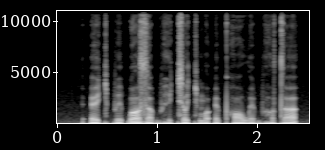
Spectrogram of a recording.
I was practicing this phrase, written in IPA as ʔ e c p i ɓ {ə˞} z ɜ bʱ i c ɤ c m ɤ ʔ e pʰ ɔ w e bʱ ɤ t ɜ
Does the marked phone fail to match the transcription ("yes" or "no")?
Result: yes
